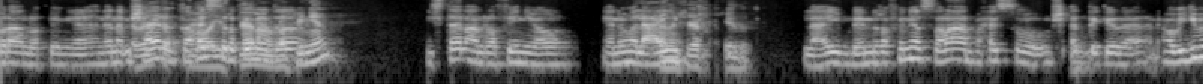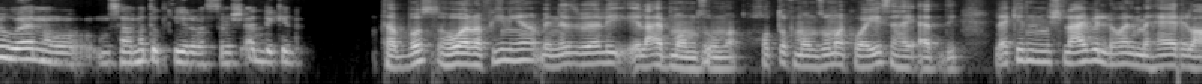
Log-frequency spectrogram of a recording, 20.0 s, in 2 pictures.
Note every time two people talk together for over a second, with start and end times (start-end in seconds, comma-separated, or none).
1.1-2.6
